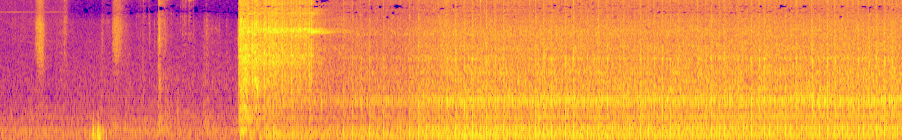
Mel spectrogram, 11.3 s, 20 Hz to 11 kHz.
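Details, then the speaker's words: Suzuki Address V100 scooter that would not start on push button (battery new, starter and relay OK); after greasing and refitting the starter drive gear (loose, weak modified spring), it cranks, catches and settles into steady even idle; 28 mm carburetor. Normal start and idle. "start natin ung index drive maluwag na malambot ng spring modified pala to"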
